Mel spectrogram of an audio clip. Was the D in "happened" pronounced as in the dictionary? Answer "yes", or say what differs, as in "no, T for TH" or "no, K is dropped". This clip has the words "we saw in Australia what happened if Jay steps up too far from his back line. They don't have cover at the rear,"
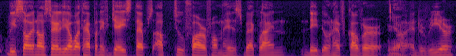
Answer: no, D is dropped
